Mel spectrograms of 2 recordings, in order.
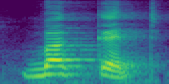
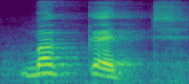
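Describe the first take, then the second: No difference in how they are said.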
